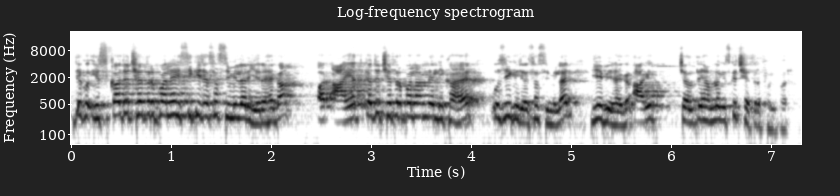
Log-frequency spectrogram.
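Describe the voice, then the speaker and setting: A man's voice: very high voice, fast talker, hardly any pauses. A man teaching a math lesson, often putting a question to the class and then answering it himself. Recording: echoey room with long reverb.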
